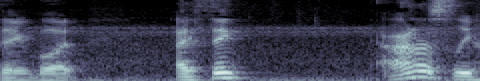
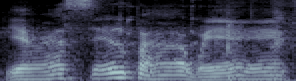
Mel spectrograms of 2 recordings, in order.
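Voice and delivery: a badly faked Australian accent, slow and much softer; terrible Aussie accent; 10 dB quieter, slower than usual. Host jokingly repeats the phrase in a botched Australian accent. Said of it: "That was a terrible Aussie, too".

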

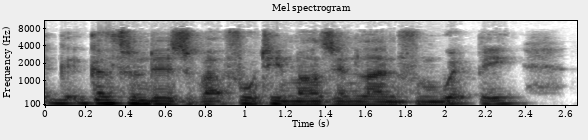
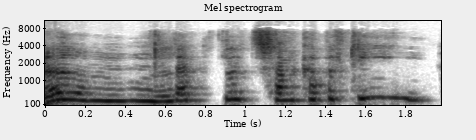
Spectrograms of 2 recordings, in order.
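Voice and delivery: much higher, small nervous voice; flustered stalling actress. Retold or imitated. Actress X stalling live on air, in a tiny high nervous voice. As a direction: squeak it out like a panicking guest. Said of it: "gul-, gulped a bit and said".

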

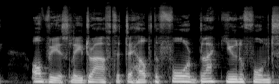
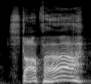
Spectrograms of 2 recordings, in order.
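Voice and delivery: sharp high command; shouted order; 6 semitones higher than usual. Acted. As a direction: agent yelling to the others, pitched up. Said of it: "one of the remaining agents shouted".

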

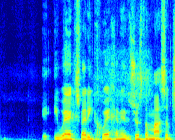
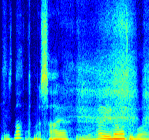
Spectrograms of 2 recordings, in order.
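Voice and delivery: a hint of Monty Python scolding; Monty Python impression; 3 semitones higher, 4 dB quieter than usual. Quoting the film to co-host, lightly voiced Monty Python impression. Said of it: "Monty Python, innit?".

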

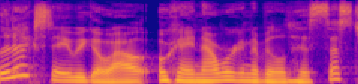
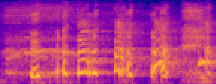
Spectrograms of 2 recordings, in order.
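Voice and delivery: high, airy laugh; burst of laughter. Real, not acted. Laughs at the threat about dad.

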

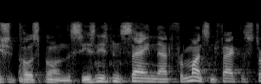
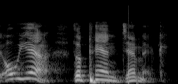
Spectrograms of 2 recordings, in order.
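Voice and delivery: mock realization; 6 semitones higher, slower than usual. Coach feigning a sudden bright idea.

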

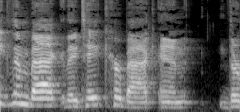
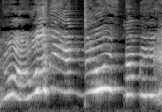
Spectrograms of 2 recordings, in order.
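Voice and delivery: high, fast hammed-up panicked plea; hammed-up frightened victim; mock crying; faster than usual. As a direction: squeal it out like a terrified victim. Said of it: "crying, like".

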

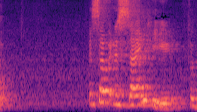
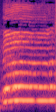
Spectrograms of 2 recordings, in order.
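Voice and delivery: put-on sudden high, loud kid's wail "Ah"; imitated child cry; 11 semitones higher, 8 dB louder than usual. Pastor imitating a child who cries straight after a small bang, high wail. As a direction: mimic a child crying out at once. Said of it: "you're like".

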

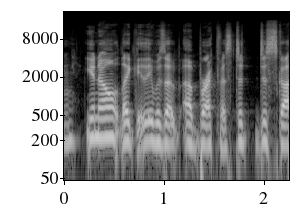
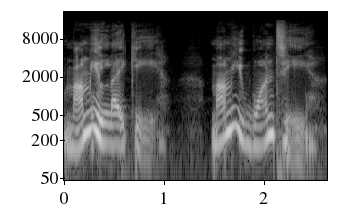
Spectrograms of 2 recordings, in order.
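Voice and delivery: put-on baby talk; 3 semitones lower, 6 dB quieter, slower than usual.

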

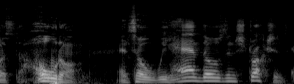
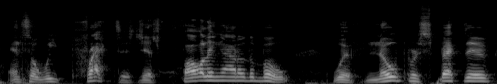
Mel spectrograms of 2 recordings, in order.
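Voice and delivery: ordinary delivery

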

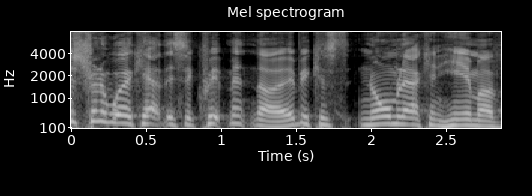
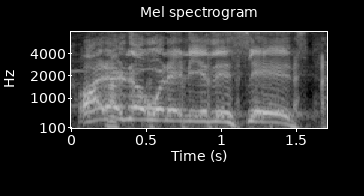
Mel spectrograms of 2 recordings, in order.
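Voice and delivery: exasperated outburst; 9 semitones higher than usual. Retold or imitated. Mock-baffled yell at the tech guy. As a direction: throw up your hands at the jargon.

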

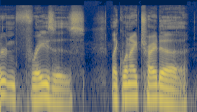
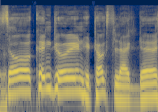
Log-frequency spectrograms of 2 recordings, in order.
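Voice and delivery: slow, higher comic Indian-African accent; King Julian; 5 semitones higher, 4 dB louder, slower than usual. Shown as a demonstration. Showing the hosts his lemur accent, goofy Indian-African accent. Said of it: "so I do that accent".

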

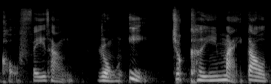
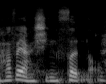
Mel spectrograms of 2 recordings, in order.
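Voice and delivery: ordinary talk

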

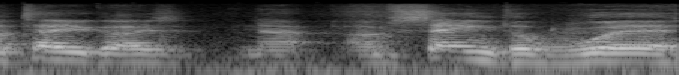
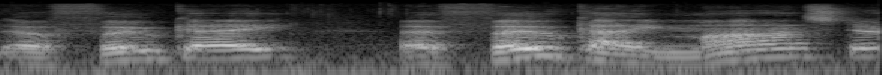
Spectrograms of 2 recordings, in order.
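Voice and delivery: put-on slow, stretched American South accent; Southern US accent; 3 semitones higher, slower than usual. Host retrying after criticism, slow Southern US accent. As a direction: draw the vowels out in a mock Southern accent. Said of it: "trying to go for the southern".

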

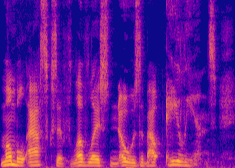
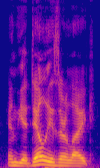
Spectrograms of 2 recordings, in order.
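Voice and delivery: ordinary delivery

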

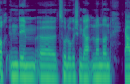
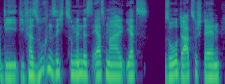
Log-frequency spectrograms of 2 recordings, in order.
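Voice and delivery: ordinary talk, nothing marked

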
